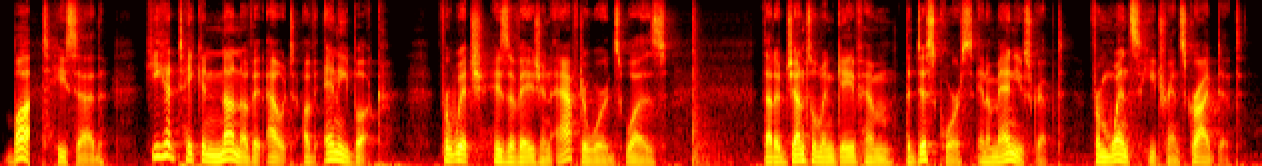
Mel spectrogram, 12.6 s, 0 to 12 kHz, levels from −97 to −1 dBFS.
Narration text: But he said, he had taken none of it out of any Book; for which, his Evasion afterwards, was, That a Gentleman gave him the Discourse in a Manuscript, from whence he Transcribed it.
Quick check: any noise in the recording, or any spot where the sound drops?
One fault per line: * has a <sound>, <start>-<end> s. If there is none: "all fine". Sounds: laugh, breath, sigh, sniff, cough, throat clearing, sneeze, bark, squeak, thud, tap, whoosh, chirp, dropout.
* has a dropout, 0.3-0.4 s
* has a thud, 6.9-7.4 s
